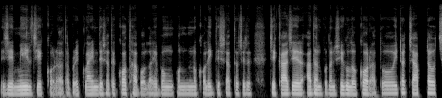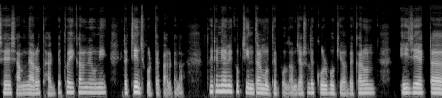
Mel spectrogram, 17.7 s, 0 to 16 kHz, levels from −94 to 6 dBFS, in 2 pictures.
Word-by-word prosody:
যে 110 - +3 0.2
mail 110 0 +5
check 105 -2 0
করা - - -4
তারপরে - - -4
ক্লায়েন্টদের 105 0 +1
সাথে 110 0 -2 0.2
কথা 115 -3 +1
বলা, 105 - -3
এবং 110 0 -3 0.3
অন্যান্য 110 0 -1
কলিগদের 110 -1 -3
সাথে 105 +2 -3
হচ্ছে 110 0 -4
যে, 110 - -2 0.4
যে - - +3
কাজের 110 0 +5 0.2
আদানপ্রদান 110 -1 0
সেগুলোও 110 -2 +2
করা। 110 -2 +3
তো - - -2 0.2
এইটার 130 +1 -1
চাপটা 115 +3 +1
হচ্ছে 125 +2 -2 0.2
সামনে 115 +2 -1
আরো 120 +2 +2
থাকবে 105 +2 -4
তো - - -22
এই - - -3
কারণে 150 0 +1
উনি 145 0 +1 0.4
এটা 130 - 0
চেঞ্জ 165 -2 +8
করতে 110 0 -1
পারবে - - -6
না। - - -9 0.5
তো - - -27
এটা 185 - 0
নিয়ে 185 0 +7
আমি 185 - +6
খুব 185 - 0
চিন্তার 140 -2 +3
মধ্যে 115 -1 0
পড়লাম 65 +1 -5
যে 120 - 0
আসলে 140 +3 -1
করবো 125 0 +3
কীভাবে? 115 +2 -3
কারণ, 130 +1 +3 0.7
এই 140 - +4
যে 145 - +3
একটা 135 +1 +1
115 Hz, 175 wpm, -23 LUFS, 110-130 Hz, 0.7 s, চেঞ্জ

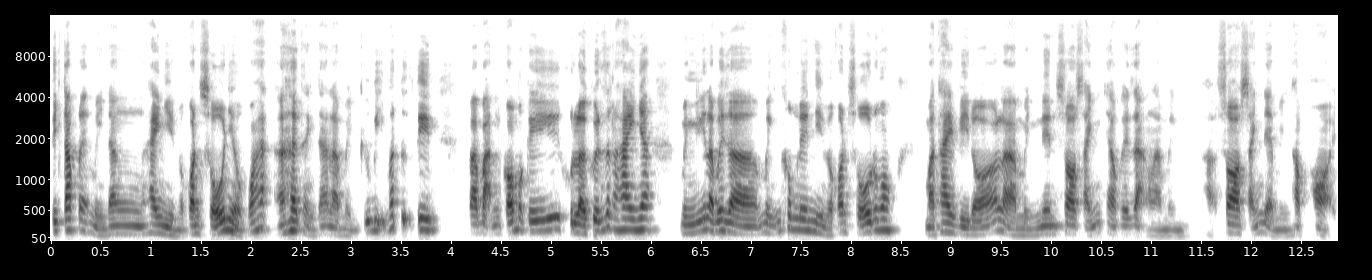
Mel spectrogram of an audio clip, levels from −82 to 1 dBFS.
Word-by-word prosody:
TikTok 175 +3 +3
đấy, 170 -3 -2
mình 100 -7 -10
đang 125 0 -4
hay 135 -1 +3
nhìn 110 -7 -4
vào 90 - -14
con 130 - +4
số 125 - +4
nhiều 170 - +1
quá, 210 - 0
a, - - 0 0.2
thành - - -10
ra 125 +1 -5
là 115 - -1
mình - - -18
cứ 315 - -4
bị 310 - -7
mất - - 0
tự 360 -1 -5
tin. 180 -1 +2 0.3
Và 140 - +4
bạn 130 -1 +1
có 150 - +6
một - - -4
cái 170 +4 +1
lời - - +6
khuyên 170 - +1
rất 225 - -3
là 180 - -3
hay 180 -1 +6
nhá, 185 +1 +2 0.3
mình 130 0 -5
nghĩ 160 - -3
là 185 - +5
bây 165 +1 +1
giờ 120 -6 +4
mình 140 -3 -9
cũng - - -12
không 185 0 -6
nên 175 -2 -1
nhìn 135 -4 -5
vào - - -6
con 150 +1 -1
số, 150 +1 +2
đúng 175 - -4
không? 175 -1 +1 0.3
Mà - - +1
thay 150 -1 +4
vì 120 -3 -4
đó 110 +2 +1
là - - +3
mình 100 +1 -14
nên 125 +1 -3
so 130 -2 +4
sánh 130 - -7
theo 120 - -2
cái 125 +2 -7
dạng - - -2
là 90 - -6
mình, 90 -1 -18 0.2
à, - - -14
so - - +5
sánh - - -6
để - - -3
mình 90 0 -17
học - - -3
hỏi - - -2
140 Hz, 315 wpm, -26 LUFS, 120-175 Hz, 0.3 s, có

